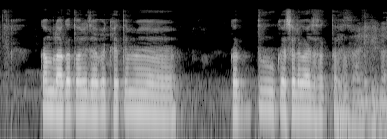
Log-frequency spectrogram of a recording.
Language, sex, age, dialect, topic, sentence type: Hindi, male, 31-35, Awadhi Bundeli, agriculture, question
